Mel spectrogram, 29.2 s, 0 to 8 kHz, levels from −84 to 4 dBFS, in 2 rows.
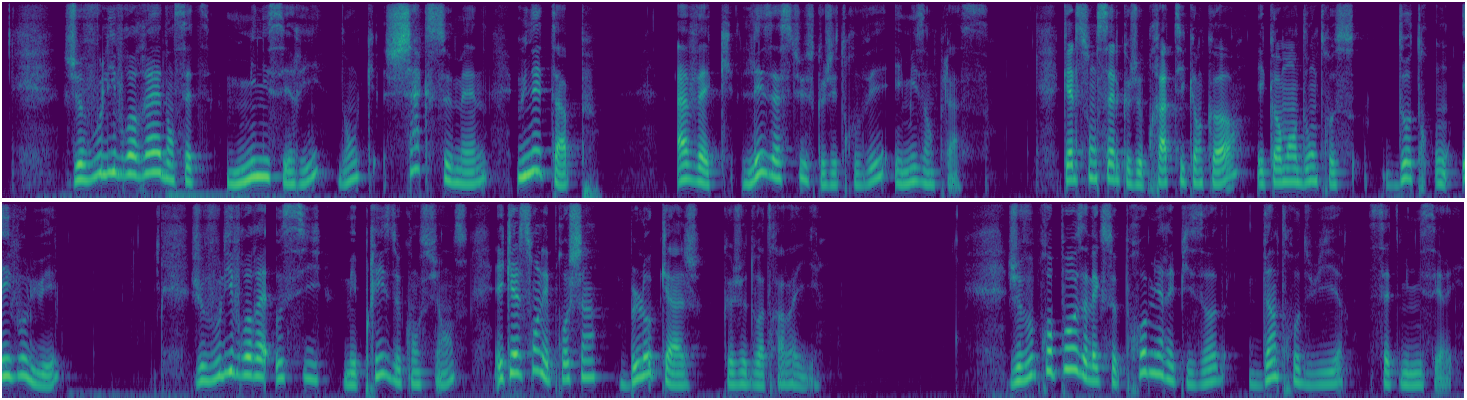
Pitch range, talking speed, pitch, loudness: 140-215 Hz, 125 wpm, 175 Hz, -30 LUFS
